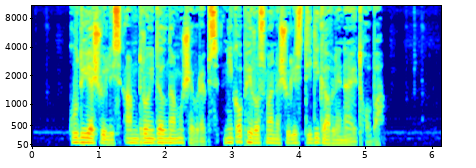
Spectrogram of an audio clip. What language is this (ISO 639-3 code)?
kat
